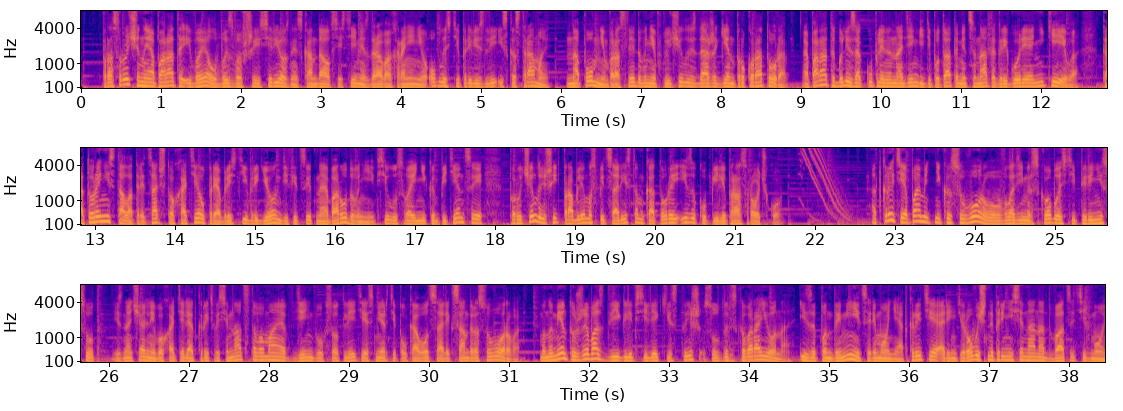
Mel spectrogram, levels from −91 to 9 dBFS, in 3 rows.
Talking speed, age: 135 wpm, 20-39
